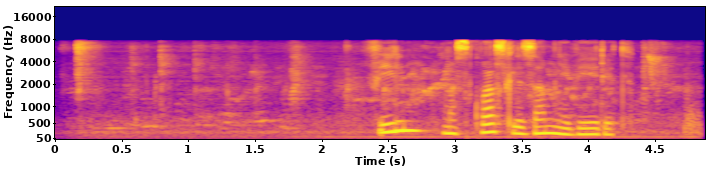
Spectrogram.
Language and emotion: Russian, neutral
